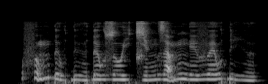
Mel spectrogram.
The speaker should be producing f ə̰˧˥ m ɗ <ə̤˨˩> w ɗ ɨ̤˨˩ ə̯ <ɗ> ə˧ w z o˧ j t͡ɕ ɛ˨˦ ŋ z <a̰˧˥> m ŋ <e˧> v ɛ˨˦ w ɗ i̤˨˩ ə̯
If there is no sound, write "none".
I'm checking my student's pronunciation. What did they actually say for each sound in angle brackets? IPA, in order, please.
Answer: ə̤˨˩, ɗ, a̰˧˥, e˧

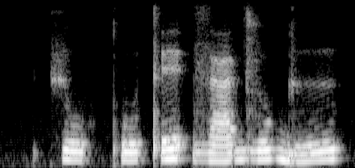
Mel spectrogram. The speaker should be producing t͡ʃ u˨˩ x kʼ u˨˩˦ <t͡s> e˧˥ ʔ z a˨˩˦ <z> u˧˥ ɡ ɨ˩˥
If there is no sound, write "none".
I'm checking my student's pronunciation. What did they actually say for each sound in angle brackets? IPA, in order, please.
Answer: tʼ, d͡z

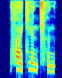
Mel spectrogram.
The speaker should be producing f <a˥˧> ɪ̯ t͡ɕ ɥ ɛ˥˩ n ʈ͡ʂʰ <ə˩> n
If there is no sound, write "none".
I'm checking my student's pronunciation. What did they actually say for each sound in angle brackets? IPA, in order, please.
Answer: a˥˧, ə˩

